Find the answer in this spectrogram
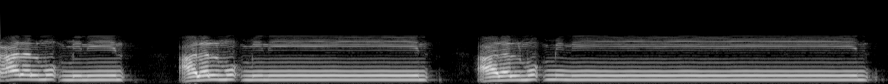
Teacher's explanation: ثلاثه اوجه، قصر وتوسط واشباع، يعني حركتين واربعة وستة، ودي كلها جائزة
